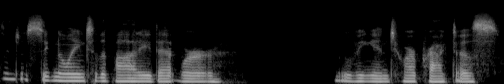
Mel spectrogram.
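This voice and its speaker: Female meditation teacher, deep register, calm and slow with long pauses, dry sound. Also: dry recording. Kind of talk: guided meditation.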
